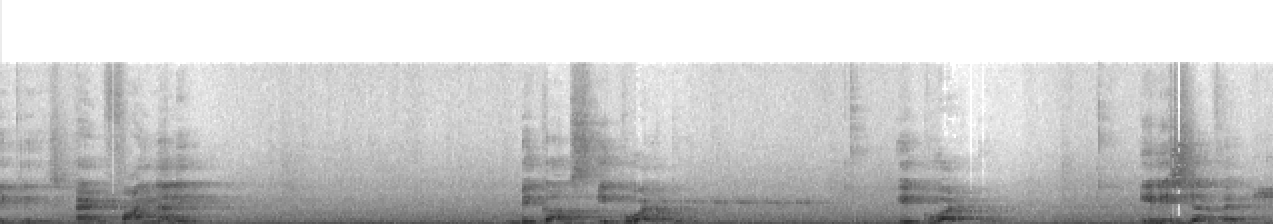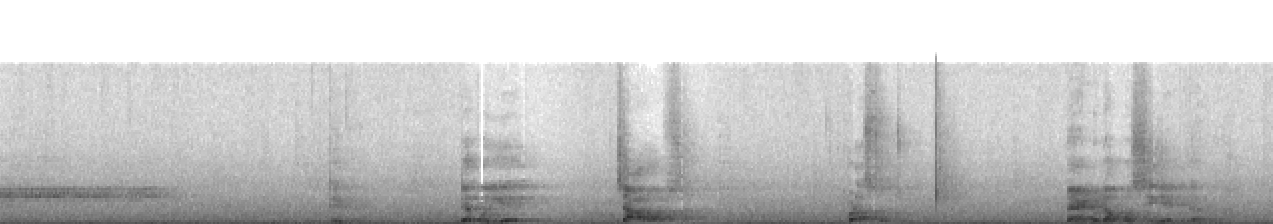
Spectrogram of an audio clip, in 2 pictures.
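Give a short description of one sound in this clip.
A man speaks in short bursts, explaining calmly.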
